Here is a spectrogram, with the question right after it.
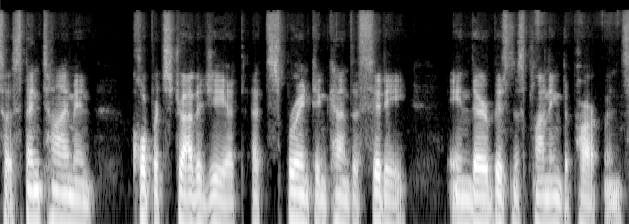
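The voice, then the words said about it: Irish accent with American influence. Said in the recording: “as you can detect, it's an Irish accent that's been in America for a number of years”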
